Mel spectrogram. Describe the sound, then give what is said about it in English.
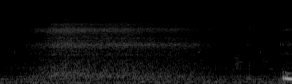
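A slow, soft inhale through the nose during a guided relaxation, a quiet breathy hiss lasting about two seconds before fading. “Maybe a few more deep breaths with me. In through your nose.”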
